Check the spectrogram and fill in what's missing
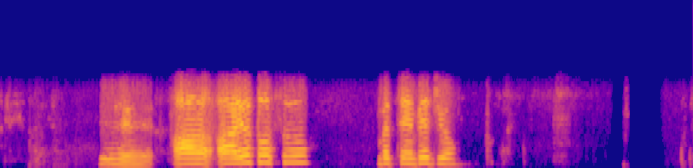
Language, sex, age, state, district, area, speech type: Dogri, female, 30-45, Jammu and Kashmir, Udhampur, rural, conversation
